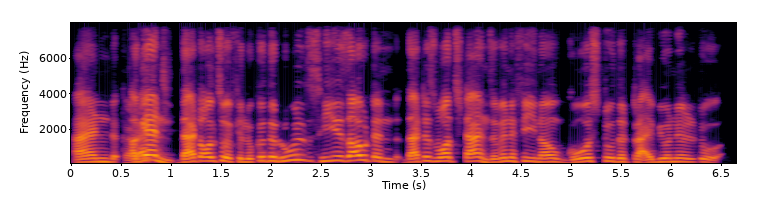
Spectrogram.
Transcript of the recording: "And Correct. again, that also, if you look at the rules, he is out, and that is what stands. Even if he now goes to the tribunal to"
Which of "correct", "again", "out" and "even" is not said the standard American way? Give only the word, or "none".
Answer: correct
